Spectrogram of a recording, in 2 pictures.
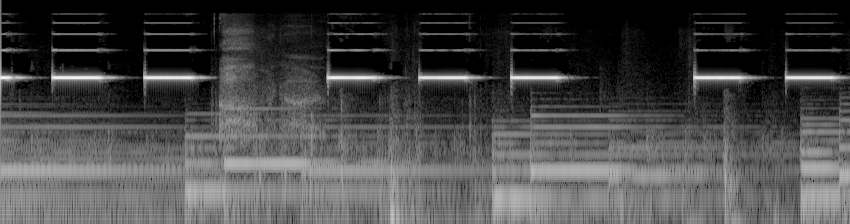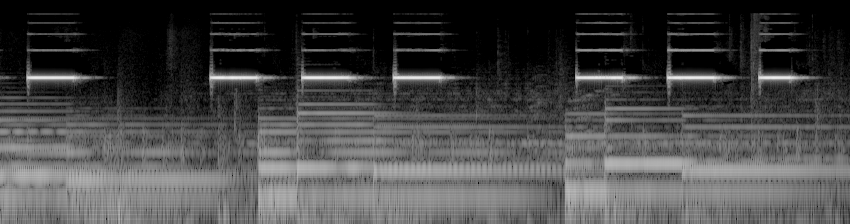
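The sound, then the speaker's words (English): A smoke detector alarm at home, set off by smoke from burning sage, blares with shrill high beeps repeating in steady groups of three with short pauses between, over lower droning tones underneath. “The smoke from the sage made the smoke detector go off, but yeah, I was home.”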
